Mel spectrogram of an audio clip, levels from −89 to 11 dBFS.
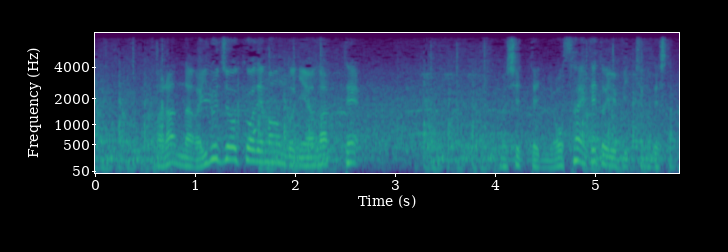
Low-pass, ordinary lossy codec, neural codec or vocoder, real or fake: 7.2 kHz; none; none; real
